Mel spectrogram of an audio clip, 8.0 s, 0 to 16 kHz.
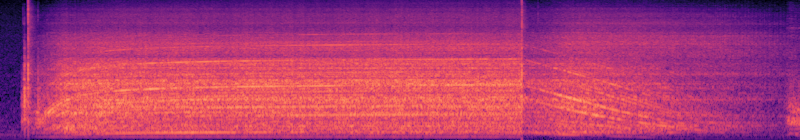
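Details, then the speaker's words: Unused 1975 Hoover Junior 1346A upright vacuum, first motor test after 40+ years, belt off so agitator not turning: motor spins up fast to a steady even hum with clean whine, winds down smoothly at switch-off; healthy. "it's going to sound different because there's no belt the agitator isn't rotating that's obviously going to change the sound level"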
